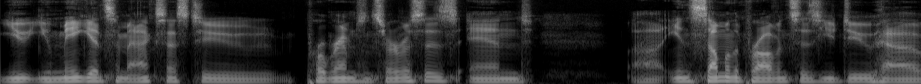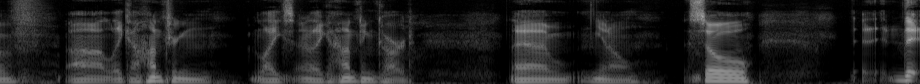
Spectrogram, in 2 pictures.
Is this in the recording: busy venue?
no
